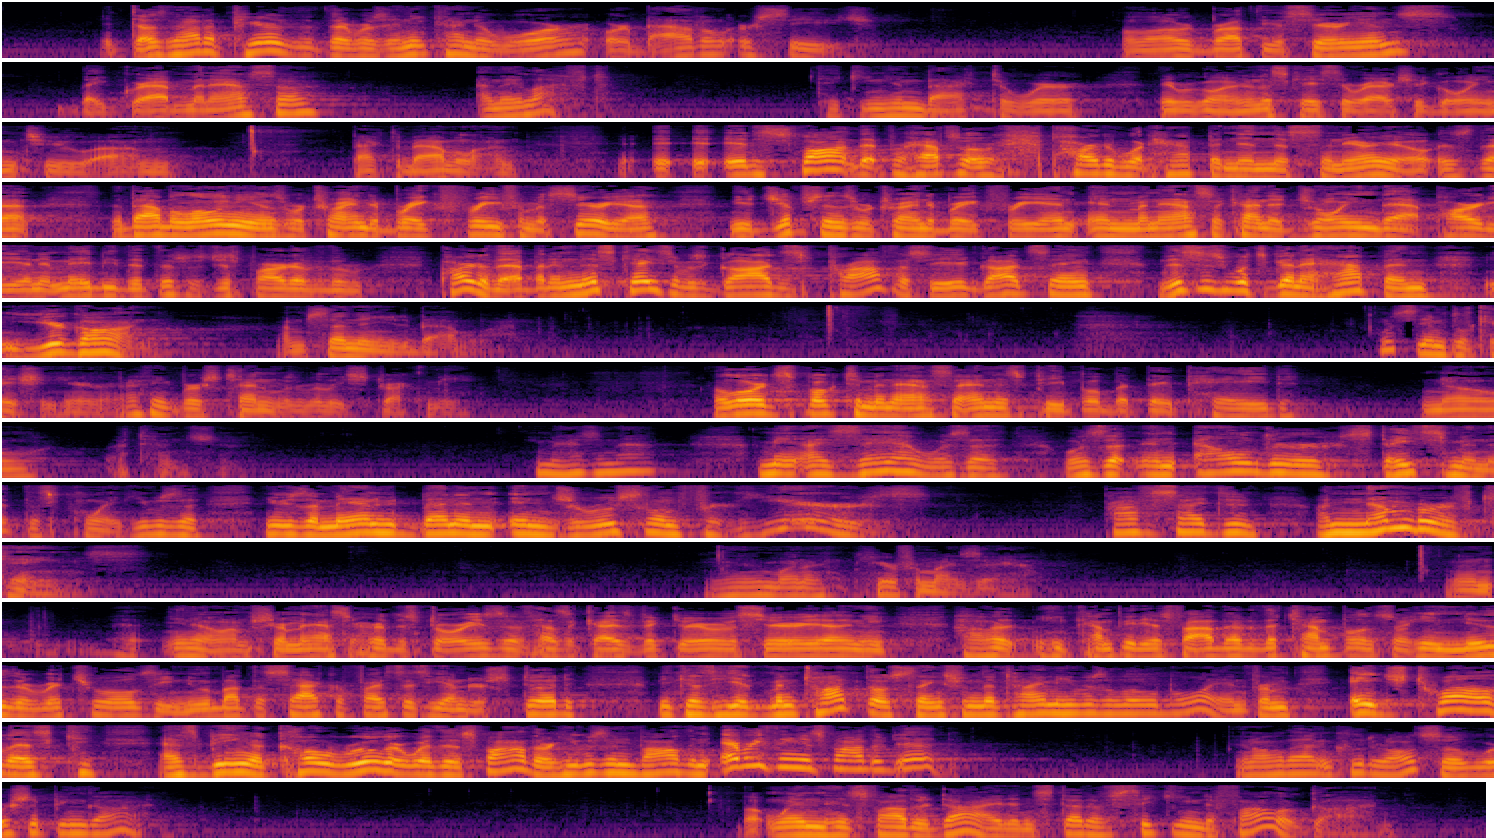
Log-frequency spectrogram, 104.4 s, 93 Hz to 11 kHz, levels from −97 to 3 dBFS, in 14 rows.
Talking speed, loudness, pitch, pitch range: 160 wpm, -26 LUFS, 110 Hz, 90-135 Hz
